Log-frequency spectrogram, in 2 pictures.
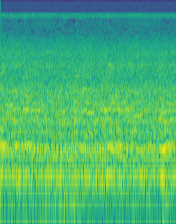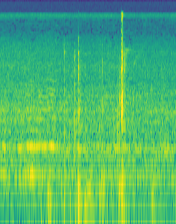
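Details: Asian honey bee (Apis cerana) colony, nested in an active speaker, droning during honey harvest and relocation; no queen or larvae found. Continuous layered buzzing hum, with scattered knocks and clicks from handling in the later seconds.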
